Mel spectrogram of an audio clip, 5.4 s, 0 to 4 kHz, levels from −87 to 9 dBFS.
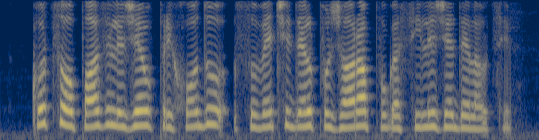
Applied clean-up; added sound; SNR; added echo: none; none; none; none.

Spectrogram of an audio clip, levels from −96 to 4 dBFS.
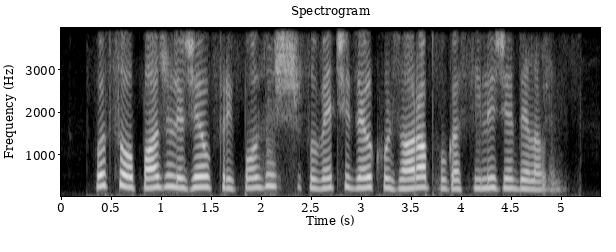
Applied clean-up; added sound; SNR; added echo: neural separator model SepFormer WHAM!.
